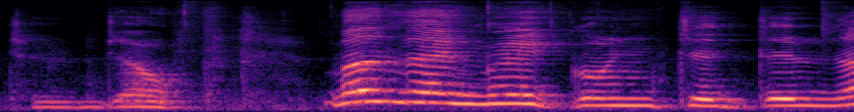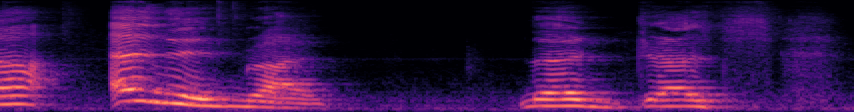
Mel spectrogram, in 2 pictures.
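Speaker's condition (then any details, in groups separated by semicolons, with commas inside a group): Cerebral palsy; spastic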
